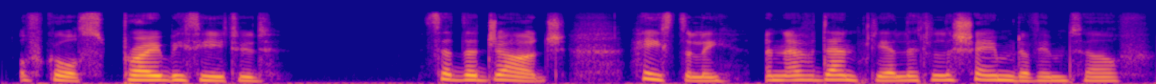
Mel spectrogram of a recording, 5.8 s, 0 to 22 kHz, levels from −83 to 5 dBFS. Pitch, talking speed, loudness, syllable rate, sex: 195 Hz, 165 wpm, -18 LUFS, 6.4 syllables/s, female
